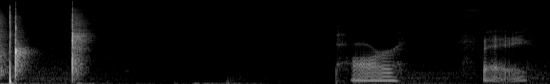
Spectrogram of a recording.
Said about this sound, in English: We'll click in 3, 2, 1, click. All right. Clap sync. 3, 2, 1.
